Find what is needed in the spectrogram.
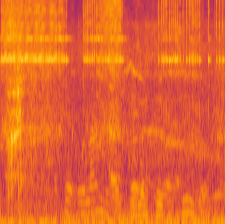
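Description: Fishing reel's drag ratcheting in three short runs, about a second, then half a second, then half a second, as a hooked fish pulls line off.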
